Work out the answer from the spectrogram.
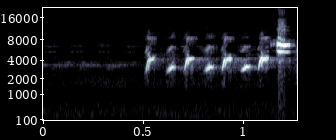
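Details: A thin faint tone gives way to European goldfinch song: a rapid run of bright, liquid, alternating high and lower twitters, about ten notes in under a second.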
